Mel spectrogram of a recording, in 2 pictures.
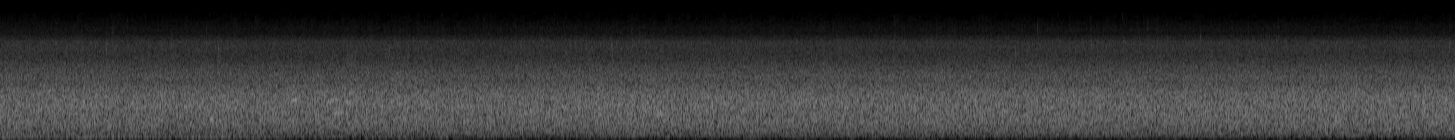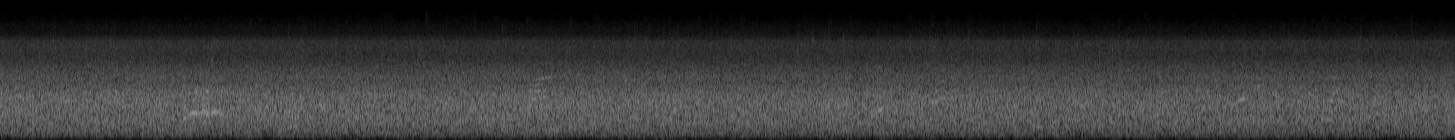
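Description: Heavy rain falling steadily on shallow, standing floodwater. Short, louder sound a little past halfway.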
